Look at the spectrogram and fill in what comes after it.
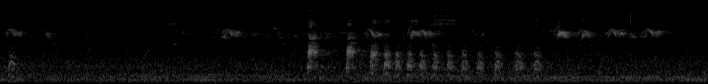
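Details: Squirrel outside an apartment, recorded 13 March 2012, gives a train of quick, raspy ticking notes about three seconds in, lasting over a second, while thin bird chirps sound before and after.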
